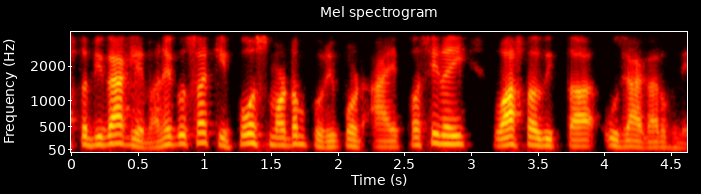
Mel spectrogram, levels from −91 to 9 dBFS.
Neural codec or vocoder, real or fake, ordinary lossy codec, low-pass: codec, 16 kHz, about 1 kbps, DyCAST, with the encoder's durations; fake; none; 3.6 kHz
